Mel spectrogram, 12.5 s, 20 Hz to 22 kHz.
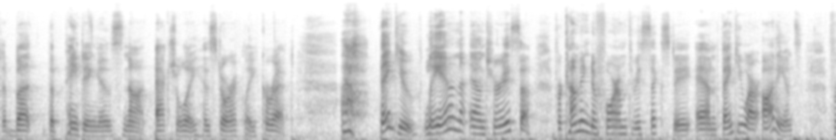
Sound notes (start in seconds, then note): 4.9 sighs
